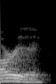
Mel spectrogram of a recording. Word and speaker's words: Aryeh: share it with us you said it perfectly Paul arier okay great so you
